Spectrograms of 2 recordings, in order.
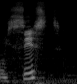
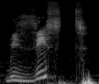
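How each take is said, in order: First: The middle consonant is a hissing s sound. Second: The middle consonant is a buzzing z sound. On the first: The speaker calls it wrong. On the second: The speaker calls it right. "Resist with Z"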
